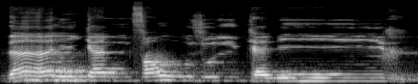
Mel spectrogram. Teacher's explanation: ra al-kabir didahului kasrah atau ya sukun, ra-nya terkik tipis ya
